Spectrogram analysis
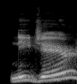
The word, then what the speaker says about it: Niger: Niger, yes, that's how you pronounce it, has a tree called the Lonely Tree of Tenere.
